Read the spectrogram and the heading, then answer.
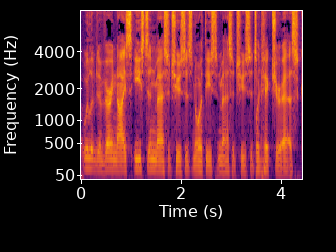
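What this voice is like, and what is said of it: Boston accent. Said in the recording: “You're from Boston?... There you go, the accent... Yeah, it comes out”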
